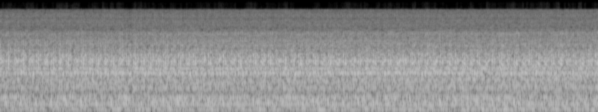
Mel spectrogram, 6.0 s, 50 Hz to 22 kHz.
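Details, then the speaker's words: 2006 Honda CR-V K20A4 engine, cold idle: steady sharp knocking about three times a second, loudest when cold; teardown found wear in the camshaft bearing caps, camshafts sitting loose in their seats. "Так, завели. Сейчас пойдет прекрасный стук, блядь."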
